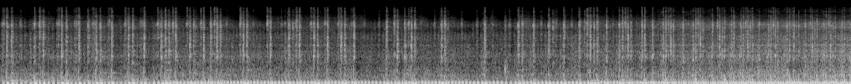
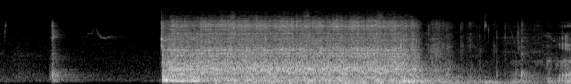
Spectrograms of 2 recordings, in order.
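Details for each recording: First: Old Massey Harris petrol tractor, sat 4–5 years, after distributor work: it catches and settles into a steady, slightly lumpy low beat. Normal running after first start in years. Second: Old Massey Harris petrol tractor, sat 4–5 years with stale gas: a steady churning crank of about 2.5 s with no firing. It cranks but won't start; there is no spark but power reaches the coil, and the owner suspects the points.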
